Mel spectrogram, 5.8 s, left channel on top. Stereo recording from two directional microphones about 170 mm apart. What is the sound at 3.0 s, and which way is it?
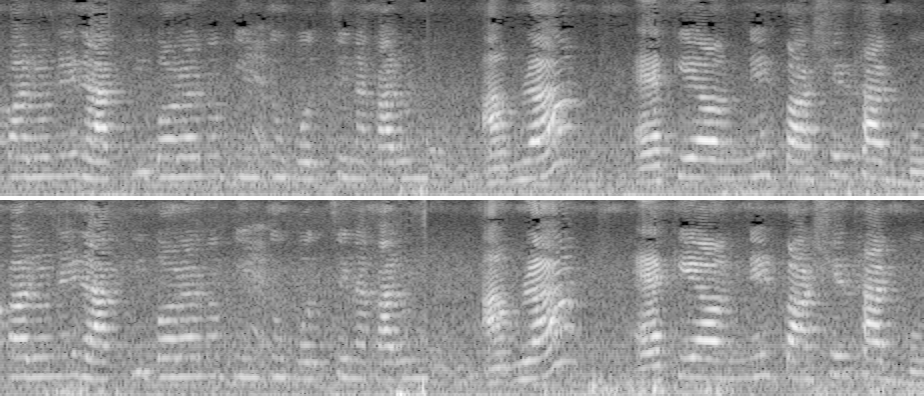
Speech, 80° left.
